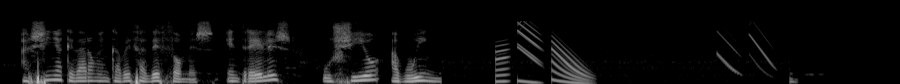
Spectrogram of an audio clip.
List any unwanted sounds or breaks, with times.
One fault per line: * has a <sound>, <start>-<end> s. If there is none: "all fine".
* has a chirp, 5.0-6.0 s
* has a chirp, 7.2-7.8 s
